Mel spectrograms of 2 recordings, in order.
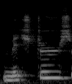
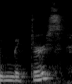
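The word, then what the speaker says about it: Michter's: pronouncing that wrong uh it looks like it could be pronounced like misters or something like that but it's actually mikters um as well as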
